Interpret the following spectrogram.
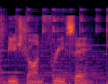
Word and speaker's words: Bichon Frise: The Bichon Frise, pronounced Bichon Frise, the plural is Bichons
